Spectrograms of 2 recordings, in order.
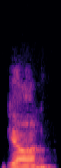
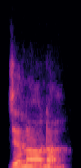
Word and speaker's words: ज्ञान: जे एन ए एन और इसको pronounce ज्ञान किया जाता है और लिखा हुआ है जनाना अगर आप पढ़ेंगे तो तो आप अगर ऐसा करेंगे तो आपकी गलती दिखेगी जैसे आप में से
